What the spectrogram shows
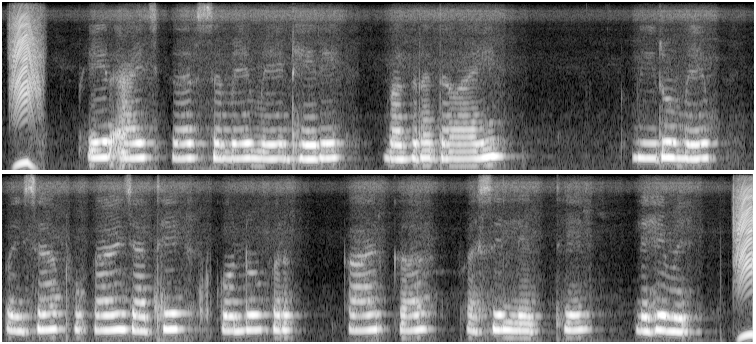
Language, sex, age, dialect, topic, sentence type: Chhattisgarhi, female, 18-24, Northern/Bhandar, agriculture, statement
